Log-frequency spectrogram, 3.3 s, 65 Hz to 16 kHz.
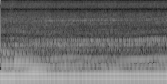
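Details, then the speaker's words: BMW X5M V8 at idle with the exhaust flaps held open, heard from inside with the door open; deep even burble, steady low drone, no rattle or clatter; normal exhaust idle. "And again, it's a lot deeper sound and no rattling."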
